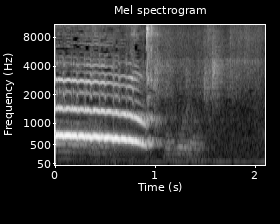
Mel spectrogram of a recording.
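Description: A conch shell (shankha) blown during puja worship: one long, steady note that sags in pitch and breaks off about a second in, at the end of the player's breath.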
